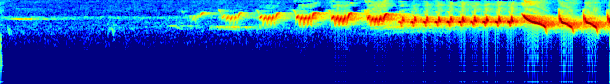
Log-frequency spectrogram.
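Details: Common chaffinch song in Europe: a strong descending series of repeated notes building in loudness, accelerating into a bright rhythmic trill of sharp, quickly repeated phrases near the end.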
